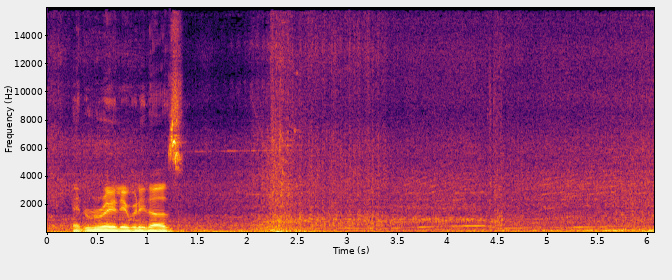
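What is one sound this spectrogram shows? A sports car engine revs up at a start line.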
